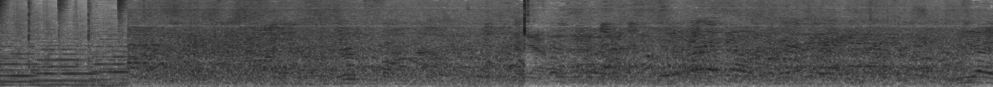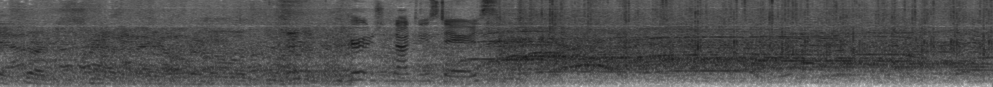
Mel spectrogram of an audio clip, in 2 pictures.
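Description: A large crowd chatters and murmurs in an echoing hall.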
